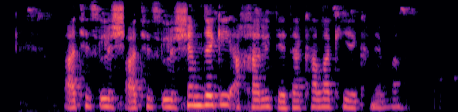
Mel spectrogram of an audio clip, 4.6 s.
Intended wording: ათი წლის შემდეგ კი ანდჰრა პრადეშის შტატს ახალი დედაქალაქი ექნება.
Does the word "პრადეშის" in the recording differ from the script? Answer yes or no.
yes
